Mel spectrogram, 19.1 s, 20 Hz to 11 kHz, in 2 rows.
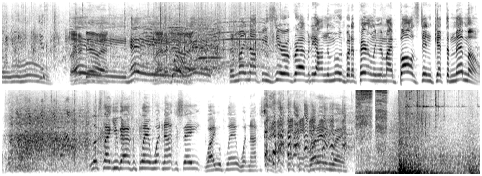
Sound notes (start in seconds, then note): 3.1 cheers and applause; 9.6 laughter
